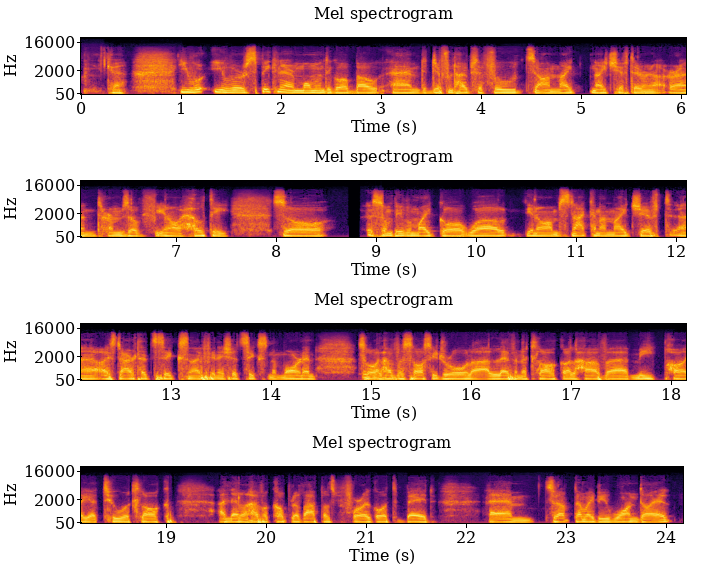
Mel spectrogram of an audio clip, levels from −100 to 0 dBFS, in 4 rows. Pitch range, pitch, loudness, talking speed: 105-120 Hz, 110 Hz, -11 LUFS, 230 wpm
